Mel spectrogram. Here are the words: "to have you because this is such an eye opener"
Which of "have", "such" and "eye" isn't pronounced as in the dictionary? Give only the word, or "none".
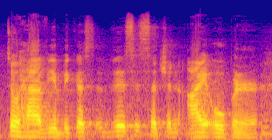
none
